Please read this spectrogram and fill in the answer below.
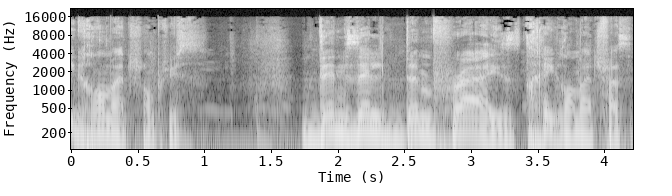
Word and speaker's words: Dumfries: On dit Dumfries, car c'est un néerlandais, donc prononciation Dumfries. On dit Dumfries et pas Dumfries.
